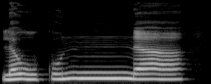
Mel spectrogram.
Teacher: کنّا یہاں پہ نون مشدد کا غنہ ہے، کاف اور نون کو ملاتے ہوئے اچھے طریقے سے آواز کو ایک الف کے برابر ناک میں روک کر رکھیے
